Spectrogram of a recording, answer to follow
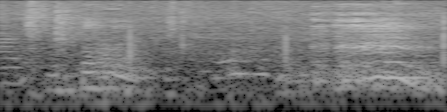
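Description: Indistinct talking: voices speaking at some distance from the microphone, too unclear to make out words.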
